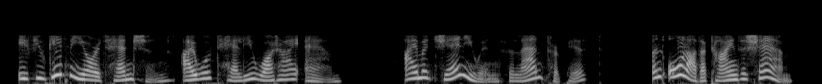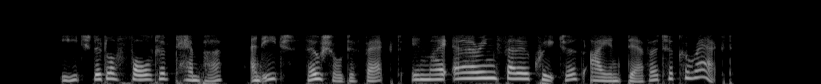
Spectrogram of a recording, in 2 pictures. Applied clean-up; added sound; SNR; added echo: none; none; none; none.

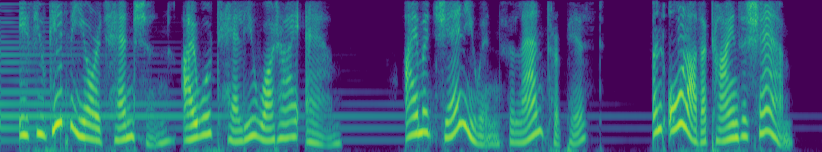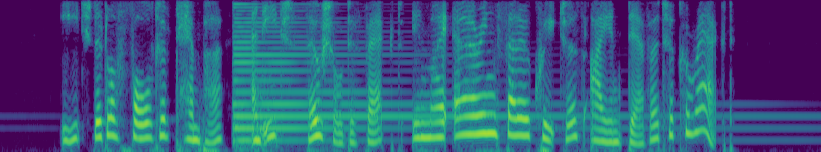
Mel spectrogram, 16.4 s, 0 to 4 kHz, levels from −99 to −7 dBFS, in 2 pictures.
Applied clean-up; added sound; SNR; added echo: none; Keyboard (musical); 18 dB; none.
